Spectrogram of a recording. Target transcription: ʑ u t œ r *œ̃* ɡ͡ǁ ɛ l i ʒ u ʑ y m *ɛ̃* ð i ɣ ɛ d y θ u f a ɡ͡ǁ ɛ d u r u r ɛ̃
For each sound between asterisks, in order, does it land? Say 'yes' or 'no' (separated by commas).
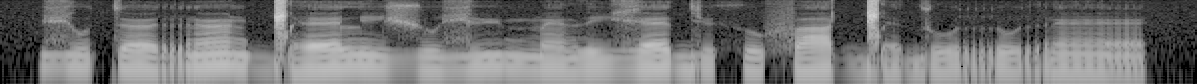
yes, yes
